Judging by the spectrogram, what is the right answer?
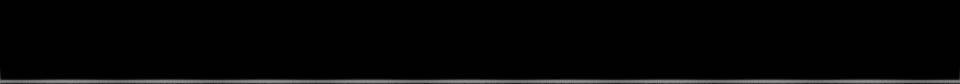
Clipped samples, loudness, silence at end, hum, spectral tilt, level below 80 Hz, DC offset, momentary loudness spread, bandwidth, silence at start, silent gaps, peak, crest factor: under 0.1%; -37 LUFS; 0 s; none; -31.5 dB/octave; -72 dBFS; under 0.1%; 4 LU; 0.3 kHz; 0 s; none; -30 dBFS; 6 dB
